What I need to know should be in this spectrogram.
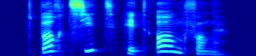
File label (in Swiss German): "bachzit", alsace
